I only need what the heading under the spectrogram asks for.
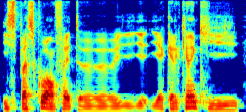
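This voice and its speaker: A man's voice: lowish voice, lively intonation, fairly quick, a little mellow. A man hosting a podcast, asking hesitant questions full of fillers. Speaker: podcast host. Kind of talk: interviewing.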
